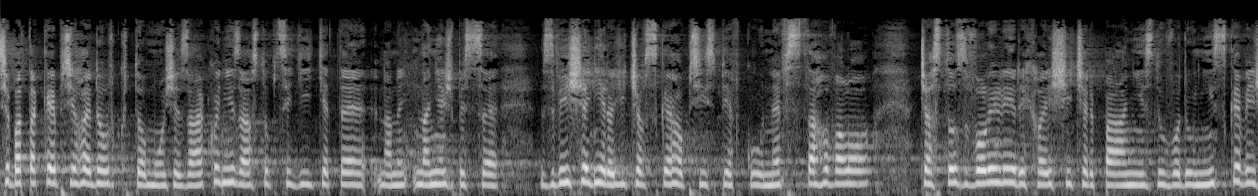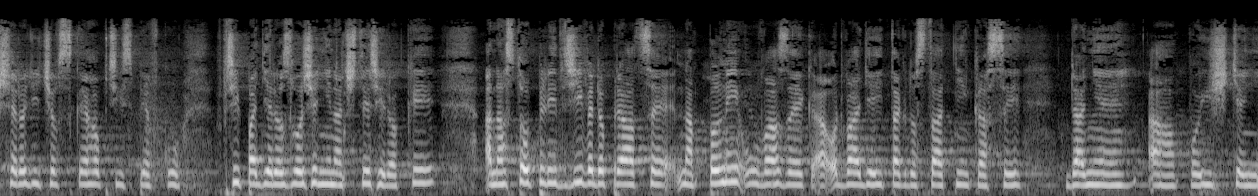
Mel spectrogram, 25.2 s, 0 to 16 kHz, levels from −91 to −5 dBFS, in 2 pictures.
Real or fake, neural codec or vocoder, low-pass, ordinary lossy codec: fake; vocoder, 44.1 kHz, 128 mel bands every 512 samples, BigVGAN v2; 14.4 kHz; MP3, 48 kbps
